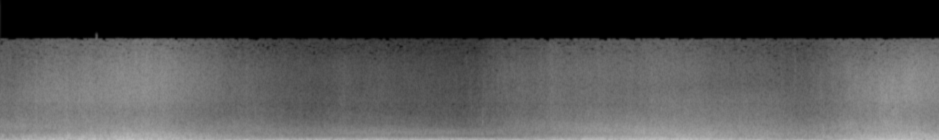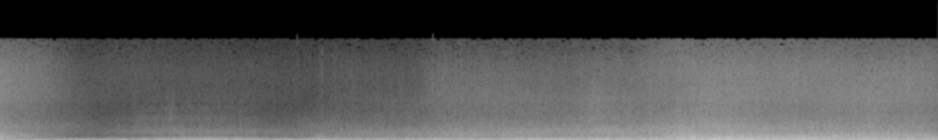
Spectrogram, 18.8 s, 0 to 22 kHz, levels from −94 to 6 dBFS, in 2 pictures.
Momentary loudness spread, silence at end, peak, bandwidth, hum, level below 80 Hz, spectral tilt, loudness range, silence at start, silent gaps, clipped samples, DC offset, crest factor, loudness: 10 LU; 0 s; -4 dBFS; 16 kHz; none; -30 dBFS; -4 dB/octave; 8 LU; 0 s; none; under 0.1%; under 0.1%; 18 dB; -23 LUFS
